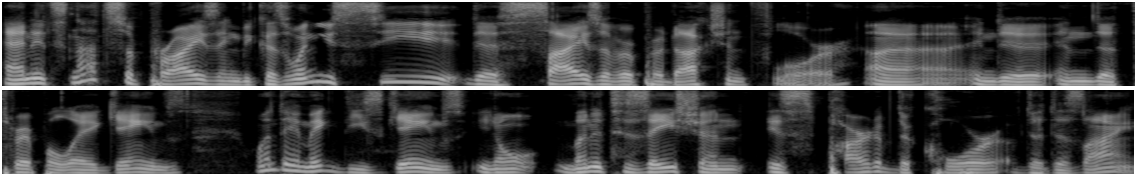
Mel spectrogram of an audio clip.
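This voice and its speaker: Speaking at a moderate pace with hardly any pauses, a man with a French Canadian accent uses lively intonation at a medium pitch, in a very clean, dry, close recording with no echo and a silent background. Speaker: game tools developer. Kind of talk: casual interview chat. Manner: informal, hesitant with filler words.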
